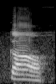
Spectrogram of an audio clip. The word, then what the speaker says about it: calf: Calf, calf, calf. L is silent here.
